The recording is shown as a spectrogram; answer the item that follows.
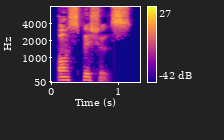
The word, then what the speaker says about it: auspicious: तो बनेगा ऑस्पिशियस। ऑस्पिशियस। ऑस्पिशियस। ऑस्पिशियस। ऑस्पिशियस। और आपको दूसरे शब्दांश पर यानी SPIC पर जोर डालना है।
